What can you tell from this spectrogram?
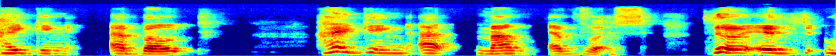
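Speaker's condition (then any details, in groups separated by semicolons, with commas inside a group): Cerebral palsy; since birth, walks with walker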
